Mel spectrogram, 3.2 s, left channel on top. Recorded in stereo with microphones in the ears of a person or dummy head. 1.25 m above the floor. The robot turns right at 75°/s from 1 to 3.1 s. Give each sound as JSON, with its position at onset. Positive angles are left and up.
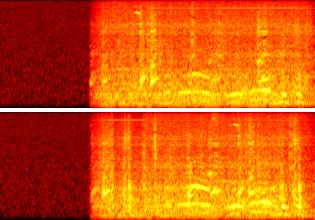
{"t": 1.6, "sound": "a woman speaking", "azimuth_deg": -165}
